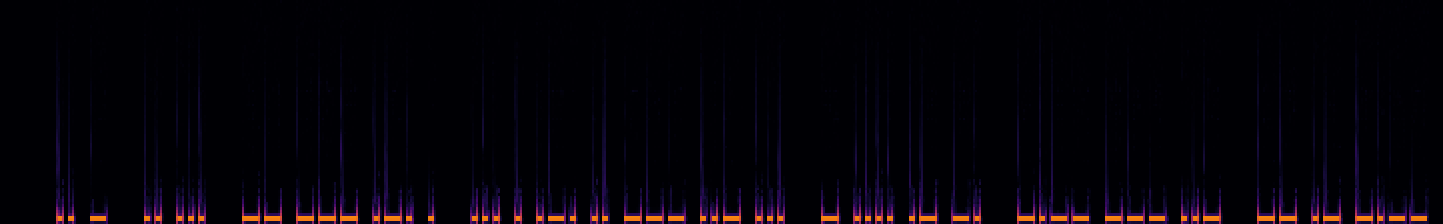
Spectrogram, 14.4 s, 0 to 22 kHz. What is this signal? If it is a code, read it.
Morse code, heard as a keyed tone, about 22 wpm, 700 Hz. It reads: IT IS MORE SERIOUS THAN YOU MAY
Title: Sentences from Top 1100 Words 22wpm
